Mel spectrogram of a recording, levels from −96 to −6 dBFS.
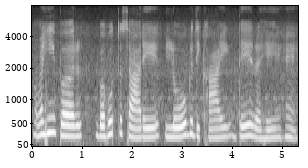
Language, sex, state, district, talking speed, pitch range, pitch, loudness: Hindi, female, Madhya Pradesh, Dhar, 100 wpm, 200-240 Hz, 220 Hz, -14 LUFS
